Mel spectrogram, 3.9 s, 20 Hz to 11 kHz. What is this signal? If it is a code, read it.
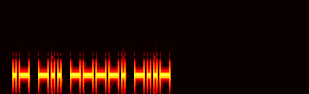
Morse code, heard as a keyed tone, about 32 wpm, 700 Hz. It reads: AD9X
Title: USA Call Signs - 4 Characters - Repeated 2x - 30wpm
